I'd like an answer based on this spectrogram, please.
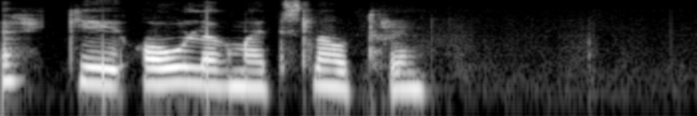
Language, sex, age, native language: Icelandic, female, 50-59, Icelandic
